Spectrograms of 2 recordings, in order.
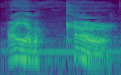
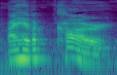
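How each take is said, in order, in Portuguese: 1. O r no final de car é pronunciado. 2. O r no final de car é pronunciado.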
